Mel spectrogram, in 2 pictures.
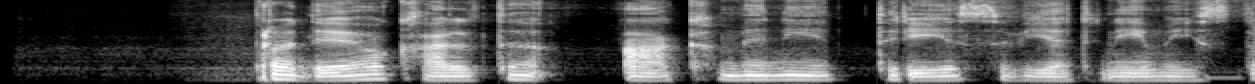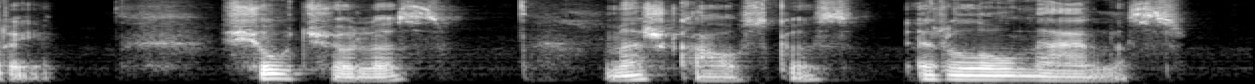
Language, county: Lithuanian, Vilnius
